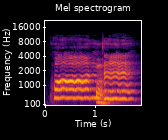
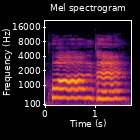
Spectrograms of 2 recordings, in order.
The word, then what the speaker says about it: quante: but it's not in the throat at all, the Italian Q. It's really in the cheeks. Qua. It's a blow of air. And there's no U, there's no real U. It's not the qua. It's qua. Quante.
